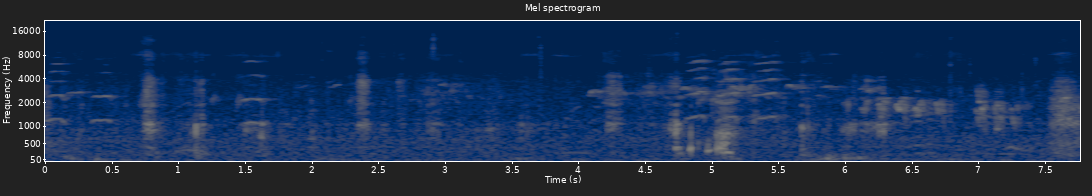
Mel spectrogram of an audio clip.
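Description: Wild birds calling in the background: short chirps and whistles here and there, a busier burst of calls midway, and a rapid chattering run near the end.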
